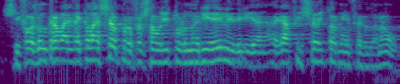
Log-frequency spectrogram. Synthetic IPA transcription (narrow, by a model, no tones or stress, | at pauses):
sɨfosðũnt̪ɾɐβaʎuðɐklaʃɐpɾofesãɾlit̪uɾnɐɾiɐiliðiɾiɐːɣafiʃɔjt̪ɔɾnĩɐ̃feɾɐðɐnɔw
